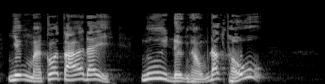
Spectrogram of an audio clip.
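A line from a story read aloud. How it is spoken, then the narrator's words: Laughing loudly. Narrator (Vietnamese): Hắn ... cười lớn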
